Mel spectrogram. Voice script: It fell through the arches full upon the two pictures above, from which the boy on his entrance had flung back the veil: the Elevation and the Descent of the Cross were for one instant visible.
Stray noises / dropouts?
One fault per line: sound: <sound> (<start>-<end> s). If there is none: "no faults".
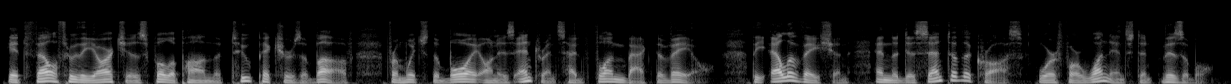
no faults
